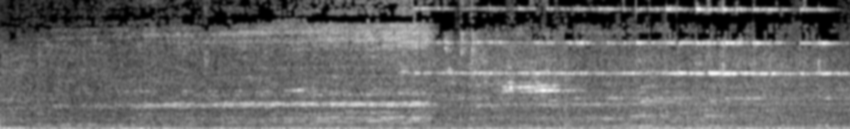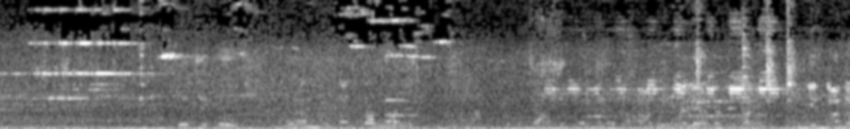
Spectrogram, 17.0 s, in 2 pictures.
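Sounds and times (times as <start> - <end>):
train wheels squealing on rails: 0.5 - 13.4.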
